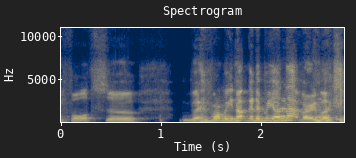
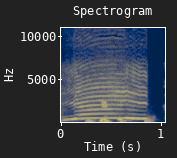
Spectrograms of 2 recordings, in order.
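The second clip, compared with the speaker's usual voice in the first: high, squealed mock yay; fanboy nerd cheer. Himself watching the show, acted fanboy nerd cheer. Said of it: "huge fanboy nerd being like".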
